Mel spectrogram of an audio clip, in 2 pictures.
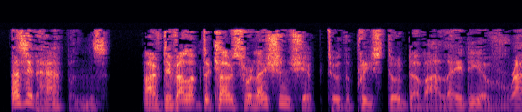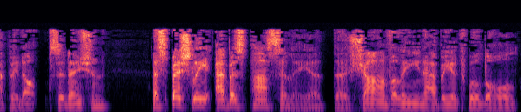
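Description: A man voicing a portly, proud older baker father in an audiobook, gruff and resolute, explaining things without hurry. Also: lowish voice, a bit bright, dry recording, heavily acted. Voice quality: gruff, grumbling. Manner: unhurried, explaining, homespun wisdom. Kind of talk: audiobook character dialogue.

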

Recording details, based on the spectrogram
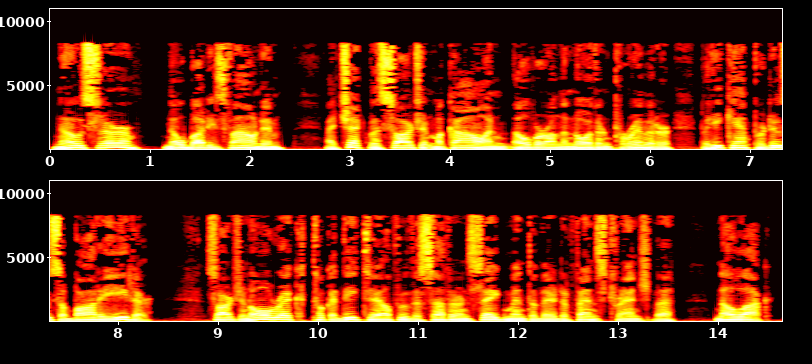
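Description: A man's voice: medium pitch, measured pace, a little mellow, slightly rough, no echo, pitched above the performer's own voice. A man voicing a hardened but deferential military subordinate giving clipped reports in an audiobook story. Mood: dutiful.

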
